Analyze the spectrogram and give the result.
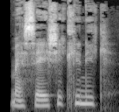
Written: massageklinik

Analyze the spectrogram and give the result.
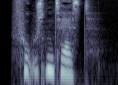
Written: fusentast

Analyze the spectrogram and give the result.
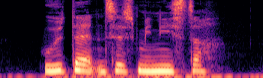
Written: uddannelsesminister

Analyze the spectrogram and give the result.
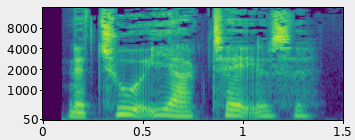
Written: naturiagttagelse

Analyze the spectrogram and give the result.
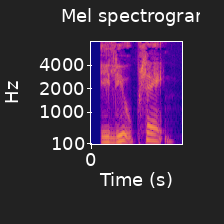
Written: elevplan

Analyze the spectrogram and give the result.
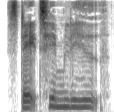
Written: statshemmelighed

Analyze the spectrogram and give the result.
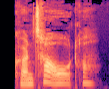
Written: KONTRAORDREN

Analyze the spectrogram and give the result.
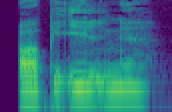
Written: opildne

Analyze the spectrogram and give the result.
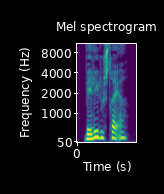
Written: velillustreret

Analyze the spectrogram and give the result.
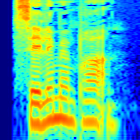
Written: cellemembran

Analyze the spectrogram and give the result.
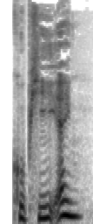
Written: kopiering

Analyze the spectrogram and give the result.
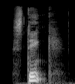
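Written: stænk

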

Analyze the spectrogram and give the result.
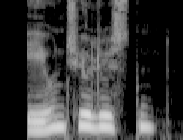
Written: eventyrlysten

